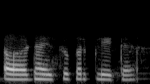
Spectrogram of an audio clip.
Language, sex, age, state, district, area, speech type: Urdu, female, 18-30, Uttar Pradesh, Gautam Buddha Nagar, urban, conversation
